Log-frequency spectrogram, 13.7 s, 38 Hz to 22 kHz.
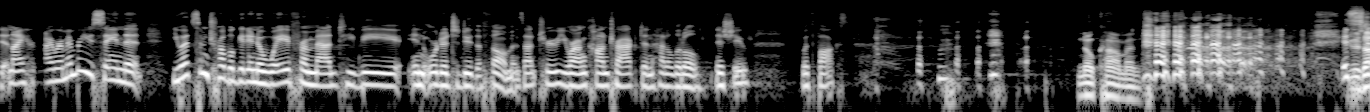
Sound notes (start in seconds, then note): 8.8 laughs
